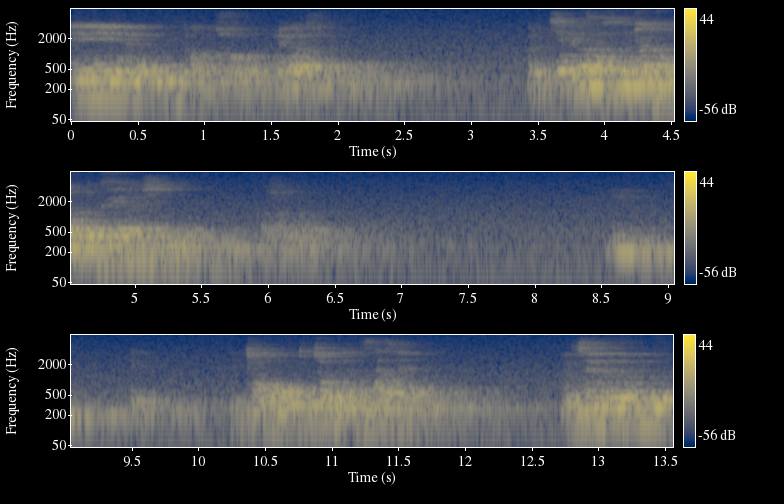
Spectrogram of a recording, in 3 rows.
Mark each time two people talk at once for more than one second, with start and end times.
3.6-5.2

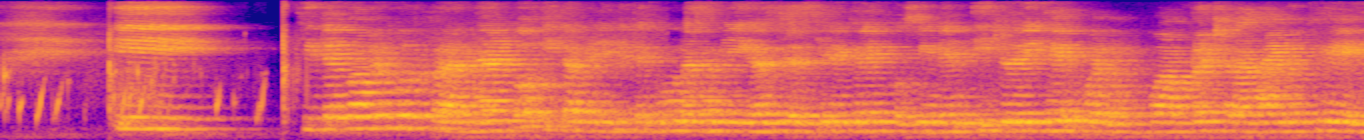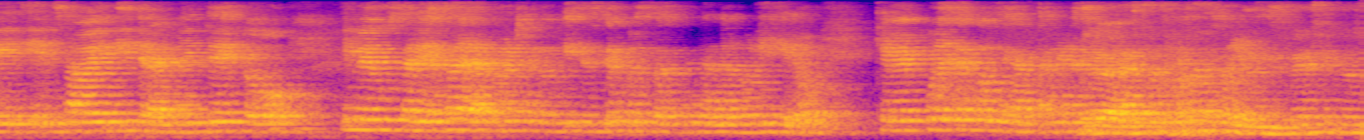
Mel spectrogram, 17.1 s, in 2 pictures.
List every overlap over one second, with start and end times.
15.3-16.5

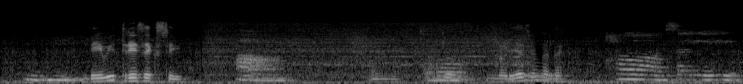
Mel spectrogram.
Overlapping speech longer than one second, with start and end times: none

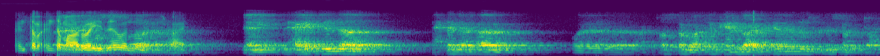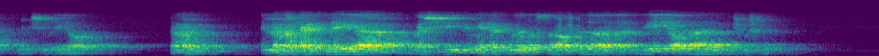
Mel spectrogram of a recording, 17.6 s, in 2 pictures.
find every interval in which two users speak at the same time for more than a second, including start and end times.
0.5-1.8

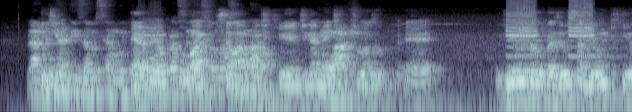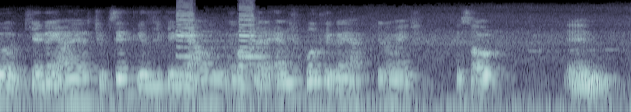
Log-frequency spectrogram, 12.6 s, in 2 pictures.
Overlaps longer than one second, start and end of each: 1.3-2.7

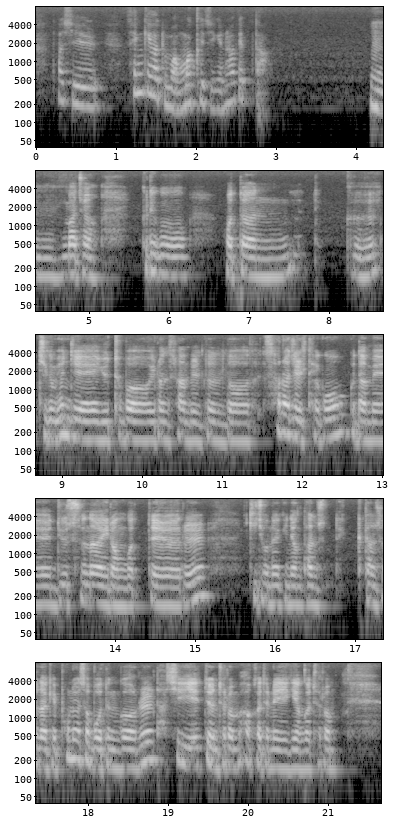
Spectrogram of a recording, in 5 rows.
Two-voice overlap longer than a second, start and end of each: none

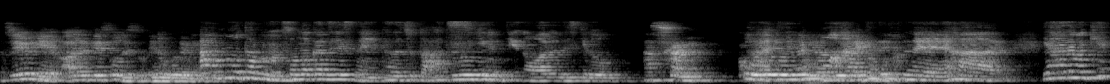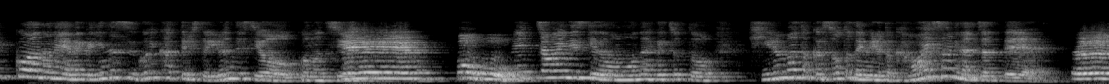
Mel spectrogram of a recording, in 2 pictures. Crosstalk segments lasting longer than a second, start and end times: 7.5-8.8

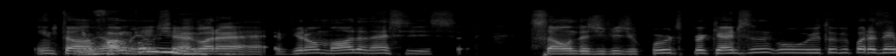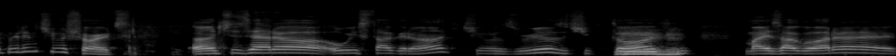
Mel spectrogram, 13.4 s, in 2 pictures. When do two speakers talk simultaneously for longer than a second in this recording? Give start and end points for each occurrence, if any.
0.6-1.8

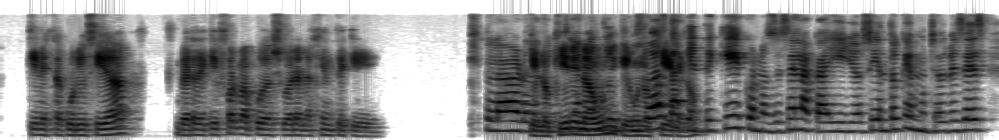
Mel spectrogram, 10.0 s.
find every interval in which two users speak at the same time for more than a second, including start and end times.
5.3-7.0

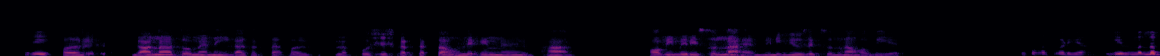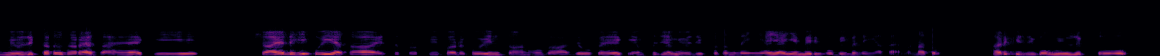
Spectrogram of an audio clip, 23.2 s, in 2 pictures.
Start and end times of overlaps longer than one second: none

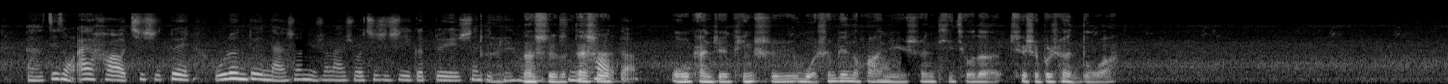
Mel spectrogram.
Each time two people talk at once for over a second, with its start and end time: 4.8-6.1

